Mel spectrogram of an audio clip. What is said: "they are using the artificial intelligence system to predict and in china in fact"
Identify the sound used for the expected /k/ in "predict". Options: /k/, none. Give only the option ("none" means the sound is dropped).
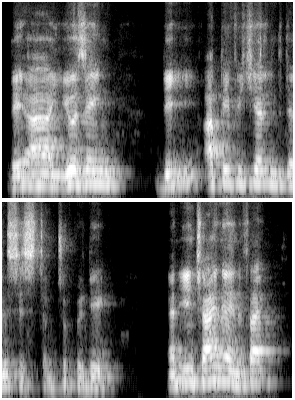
/k/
